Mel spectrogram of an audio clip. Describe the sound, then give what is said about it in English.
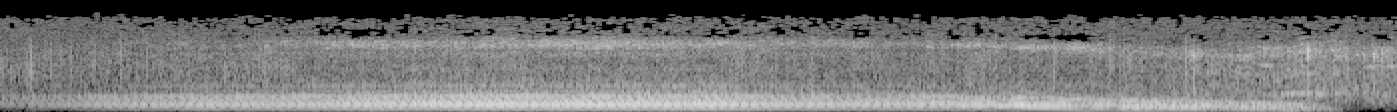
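A car engine hums steadily for several seconds, its pitch sliding down as the car drives off toward an apartment and the sound quickly fades out at the end. “My car, we should reach your apartment in a couple of minutes.”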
